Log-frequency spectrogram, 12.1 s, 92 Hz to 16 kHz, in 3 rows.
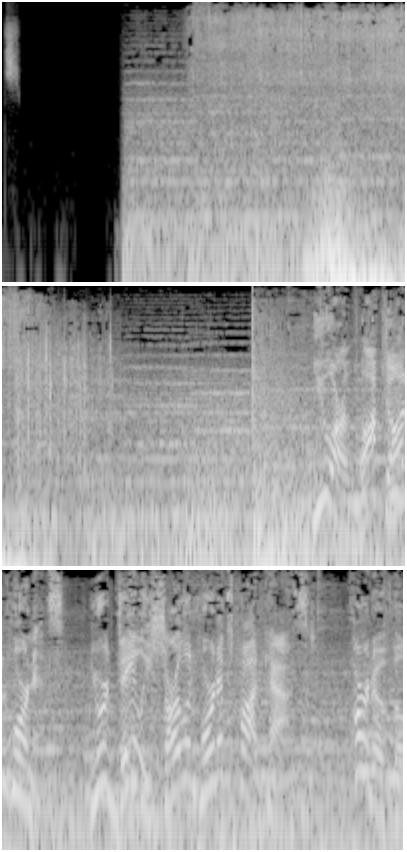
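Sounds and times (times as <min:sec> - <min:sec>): hissing build-up: 0:01.9 - 0:04.6.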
